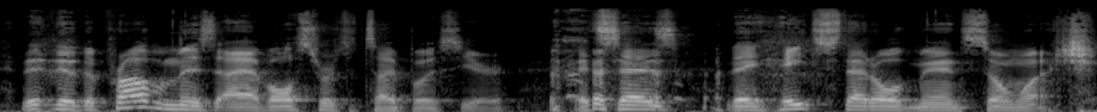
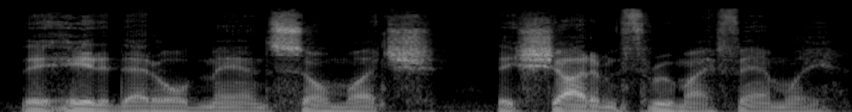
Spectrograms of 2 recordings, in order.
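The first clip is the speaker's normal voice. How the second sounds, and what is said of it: Gruff comic-book vigilante character voice. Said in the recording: “Punisher voice ... I'm worried that it's going to sound a lot like my Batman voice ... in your Punisher voice.”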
